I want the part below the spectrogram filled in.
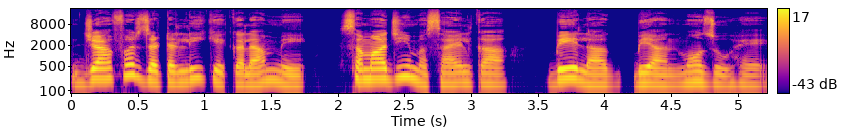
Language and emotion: Urdu, neutral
